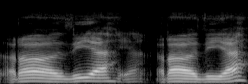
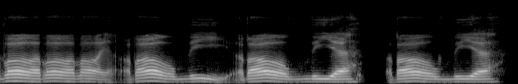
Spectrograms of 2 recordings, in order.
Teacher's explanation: Ro yang berharokat fathah dia memiliki sifat aridah yaitu sifat tafkhim, yaitu hurufnya dibaca tebal dengan tebal.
